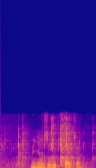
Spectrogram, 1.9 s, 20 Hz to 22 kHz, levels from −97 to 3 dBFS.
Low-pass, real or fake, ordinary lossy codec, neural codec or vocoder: 7.2 kHz; real; AAC, 32 kbps; none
